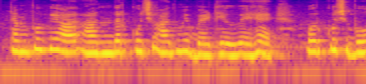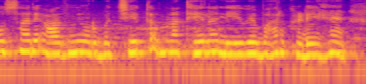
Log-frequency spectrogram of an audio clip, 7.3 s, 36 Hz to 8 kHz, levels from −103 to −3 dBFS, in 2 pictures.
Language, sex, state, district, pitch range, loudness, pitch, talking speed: Hindi, female, Uttar Pradesh, Saharanpur, 250-290 Hz, -14 LUFS, 270 Hz, 190 wpm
